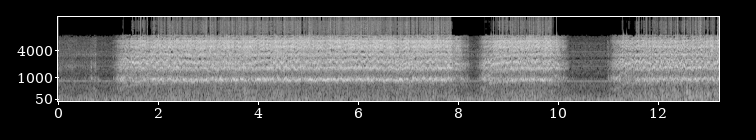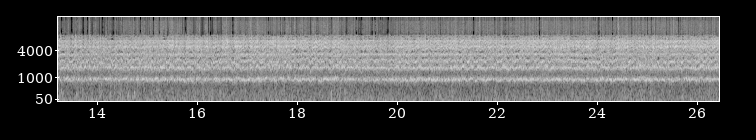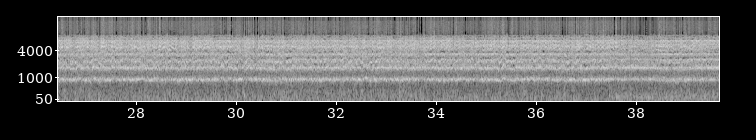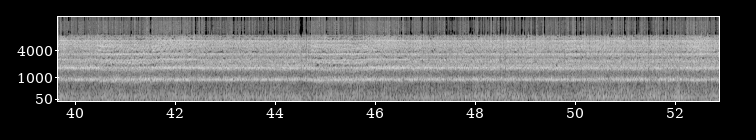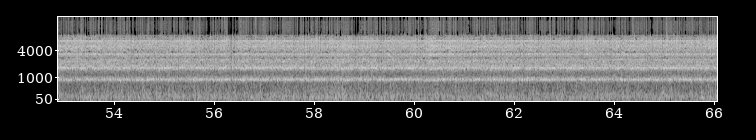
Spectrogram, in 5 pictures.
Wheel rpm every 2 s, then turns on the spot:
50, 210, 220, 210, 150, 80, 210, 220, 230, 220, 230, 230, 230, 230, 230, 230, 240, 230, 230, 230, 220, 230, 220, 230, 230, 230, 230, 230, 230, 230, 230, 230, 230.
none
